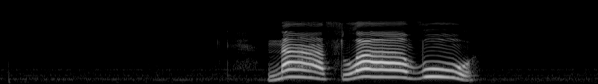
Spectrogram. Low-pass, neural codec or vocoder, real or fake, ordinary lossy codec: none; none; real; none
